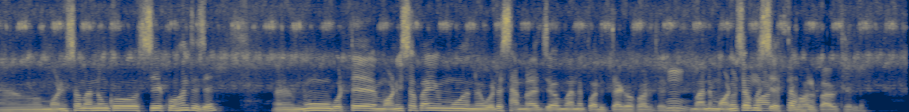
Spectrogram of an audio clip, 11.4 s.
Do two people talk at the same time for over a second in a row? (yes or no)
yes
